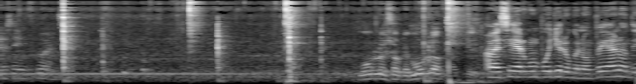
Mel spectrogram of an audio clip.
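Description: Kitchen shears snip through cooked chicken bones.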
